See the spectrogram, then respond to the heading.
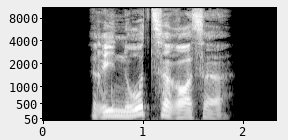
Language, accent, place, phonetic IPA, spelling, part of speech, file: German, Germany, Berlin, [ʁiˈnoːt͡səʁɔsə], Rhinozerosse, noun, De-Rhinozerosse.ogg
- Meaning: nominative/genitive/accusative plural of Rhinozeros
